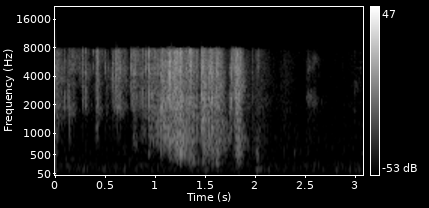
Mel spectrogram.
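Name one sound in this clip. Hands crinkle and rustle a plastic wrapper close by.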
